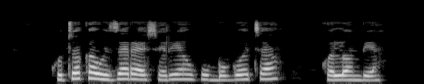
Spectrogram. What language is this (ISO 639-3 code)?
swa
